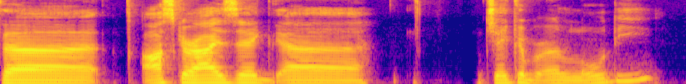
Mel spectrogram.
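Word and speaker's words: Elordi: Uh Jacob Lordi. How do you say his last name? Lordy. Lordy. Lordy.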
